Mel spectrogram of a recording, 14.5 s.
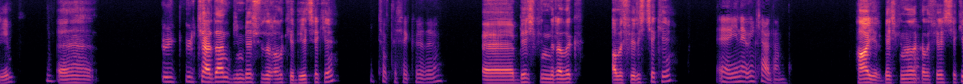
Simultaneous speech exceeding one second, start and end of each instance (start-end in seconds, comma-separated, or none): none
